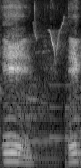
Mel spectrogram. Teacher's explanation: ए का मतलब आगे वाला, जीभ के आगे वाला भाग सक्रिय हो रहा है। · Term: अग्र स्वर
